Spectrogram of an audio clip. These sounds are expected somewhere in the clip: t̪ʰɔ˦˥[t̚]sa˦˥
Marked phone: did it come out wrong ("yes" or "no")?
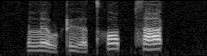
yes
